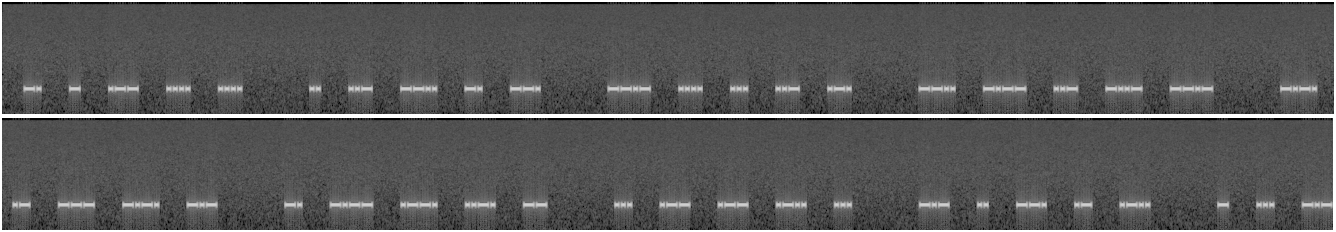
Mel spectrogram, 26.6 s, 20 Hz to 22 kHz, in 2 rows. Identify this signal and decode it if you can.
Morse code, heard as a keyed tone, machine-sent, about 38 wpm, spaced as for 21 wpm, 880 Hz. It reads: NTWHH IUZNG QHSUR ZYUXQ CAOCK NYPFM SWWLS KIGAL …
